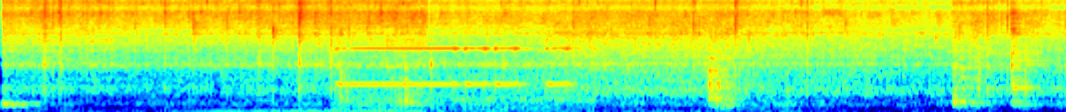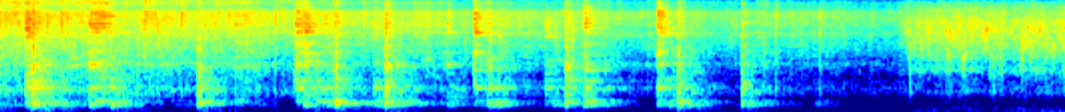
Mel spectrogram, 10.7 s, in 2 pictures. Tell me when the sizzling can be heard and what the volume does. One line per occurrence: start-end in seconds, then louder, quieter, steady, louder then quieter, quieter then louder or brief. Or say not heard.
0.0-10.6 quieter.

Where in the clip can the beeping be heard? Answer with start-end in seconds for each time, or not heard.
1.6-3.0.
